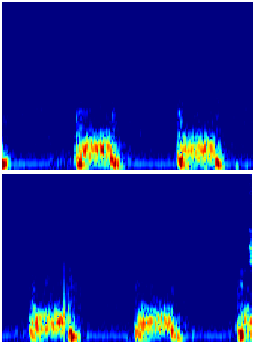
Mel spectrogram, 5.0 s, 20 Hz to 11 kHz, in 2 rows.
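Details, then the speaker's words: Simulated heart sounds at about 58 beats a minute with a whooshing holosystolic murmur filling all of systole and leaving diastole quiet, presented in the context of mitral disease with regurgitation. "todo diastólico Perdón Es todo sistólico te deja la di libre"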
